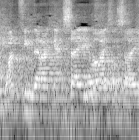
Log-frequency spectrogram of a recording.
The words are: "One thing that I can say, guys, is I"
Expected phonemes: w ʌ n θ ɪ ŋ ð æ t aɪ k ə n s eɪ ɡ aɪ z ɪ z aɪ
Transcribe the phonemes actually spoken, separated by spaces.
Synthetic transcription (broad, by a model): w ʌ n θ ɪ ŋ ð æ t aɪ k ə n s eɪ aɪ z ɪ s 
